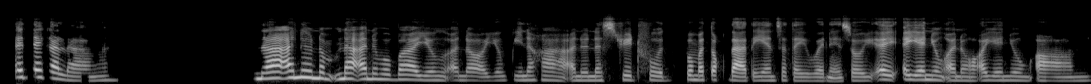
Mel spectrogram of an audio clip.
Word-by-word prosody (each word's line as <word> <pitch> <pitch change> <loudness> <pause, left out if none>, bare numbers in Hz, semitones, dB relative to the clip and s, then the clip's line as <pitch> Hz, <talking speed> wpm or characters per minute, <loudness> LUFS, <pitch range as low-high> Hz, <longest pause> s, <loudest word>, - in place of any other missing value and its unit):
Ay 330 - +4
teka 310 -6 +4
lang. 185 +1 -8 1.4
Na 280 +2 +8
ano 320 +1 +6
na 285 -2 +3
na 255 +3 +1
ano 250 +1 +3
mo - - -9
ba 225 0 +1
yung 200 -2 -4
ano, 195 -1 -4
yung 190 +2 -12
pinaka-ano 200 -2 -5
na 190 - -4
street 205 +1 +1
food 185 -3 -8 0.2
pumatok 210 0 -2
dati 185 -1 +2
yan 185 - -5
sa 190 +1 -7
Taiwan 170 -2 -6
eh, 150 +1 -6
so 175 0 -1
ay 210 +5 +1
ayan 215 -1 +4
yung 200 - -5
ano, 180 -1 -3
ayan 190 +1 -4
yung 185 -2 -9
um, 170 -1 -3
195 Hz, 170 wpm, -24 LUFS, 180-220 Hz, 1.4 s, Na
